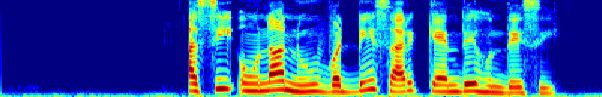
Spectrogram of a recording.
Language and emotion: Punjabi, neutral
